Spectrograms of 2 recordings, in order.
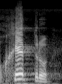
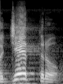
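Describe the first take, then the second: First: "Jetro" with a throaty Spanish J; Spanish J pronunciation. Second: "Jetro" with a Y-like first sound, as "Yetro"; alternative pronunciation. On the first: Preacher giving congregation the other form, "Jetro" with Spanish J. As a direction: say "Jetro" starting with an H-like rasp. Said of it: "O Jetro". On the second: Preacher offering congregation another form of the name, "Jetro" said "Yetro". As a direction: say "Jetro" starting like English "yet". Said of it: "o Jetro". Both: Shown as a demonstration.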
